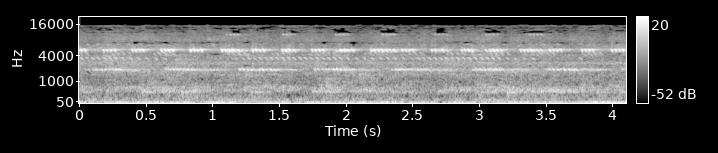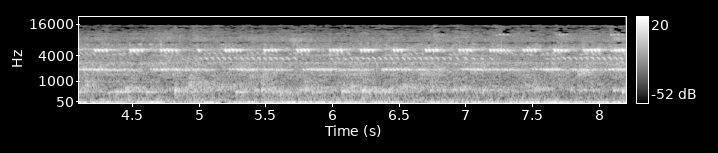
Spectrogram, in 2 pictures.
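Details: Cricket song used to repel rats, ease sleeplessness and tutor songbirds: rapid, bright pulsed chirps, about four per second, ringing over a continuous high trill in layered tones.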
